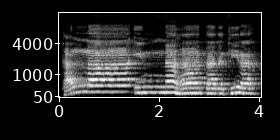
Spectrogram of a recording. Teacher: Kalla innaha tadzkirah, rata semuanya. Karena rohnya di sini dalam keadaan tarqiq ala qiraah man wars annafi.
